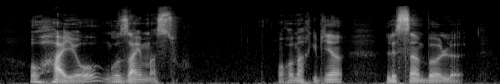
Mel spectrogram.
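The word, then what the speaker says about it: ohayō gozaimasu: Nous avons ici le O, le ha, le yo, u, go, za, i, ma, su. Ce qui donne Ohayo gozaimasu.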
